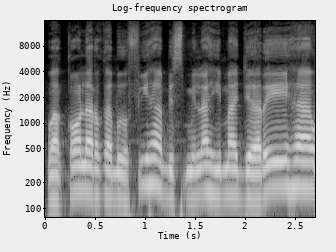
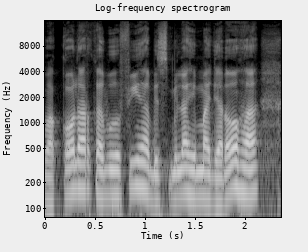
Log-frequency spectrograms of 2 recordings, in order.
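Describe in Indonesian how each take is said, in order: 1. Vokal setelah huruf r condong ke e. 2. Vokal setelah huruf r adalah a terbuka. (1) "cenderung miring, cenderung kasrah, cenderung berbaris bawah" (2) "yang bacaan aslinya adalah"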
